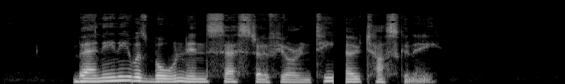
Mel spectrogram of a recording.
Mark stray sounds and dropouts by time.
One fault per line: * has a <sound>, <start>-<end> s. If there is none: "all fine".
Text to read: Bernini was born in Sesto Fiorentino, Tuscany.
* has a dropout, 3.3-3.5 s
